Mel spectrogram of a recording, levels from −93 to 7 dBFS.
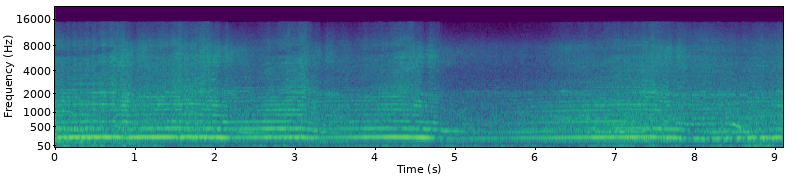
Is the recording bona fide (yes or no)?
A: yes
